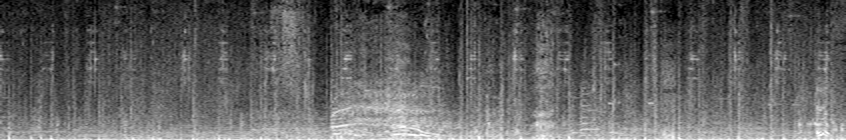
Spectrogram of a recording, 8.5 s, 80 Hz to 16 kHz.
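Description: Horse hooves clip-clop in Red Dead Redemption 2 over a steady low hum, with a horse whinnying midway and voices talking.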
